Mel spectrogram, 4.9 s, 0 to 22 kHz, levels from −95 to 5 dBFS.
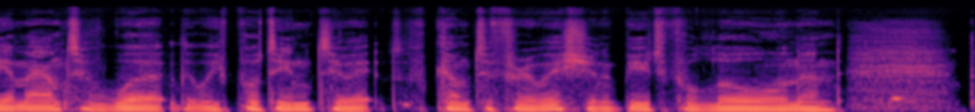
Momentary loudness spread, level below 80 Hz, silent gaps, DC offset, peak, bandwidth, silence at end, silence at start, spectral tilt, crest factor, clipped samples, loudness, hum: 9 LU; -48 dBFS; none; under 0.1%; -10 dBFS; 15.5 kHz; 0.15 s; 0 s; -7 dB/octave; 14 dB; under 0.1%; -25 LUFS; none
